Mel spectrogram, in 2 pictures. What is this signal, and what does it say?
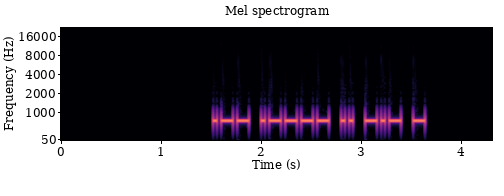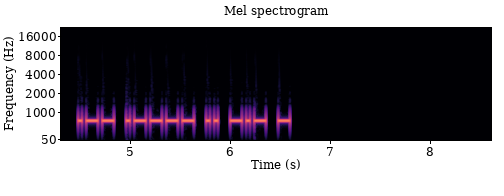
Morse code, heard as a keyed tone, about 30 wpm, 700 Hz. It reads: W1IKT W1IKT
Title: USA Call Signs - 5 Characters - Repeated 2x - 30wpm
